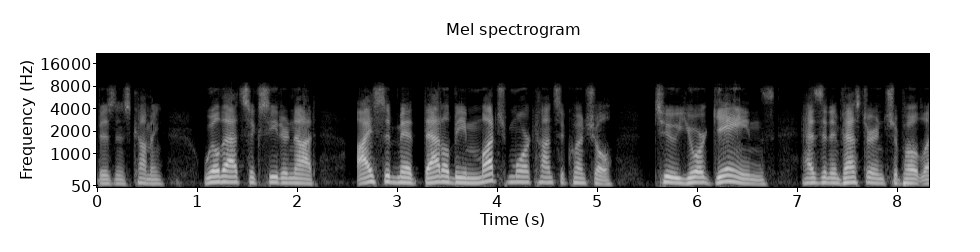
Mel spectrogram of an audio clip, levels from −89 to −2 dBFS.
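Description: No technical faults can be heard in the speech, which carries the ordinary sound of call microphone processing, with the lowest bass filtered out and nothing above 8 kHz.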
